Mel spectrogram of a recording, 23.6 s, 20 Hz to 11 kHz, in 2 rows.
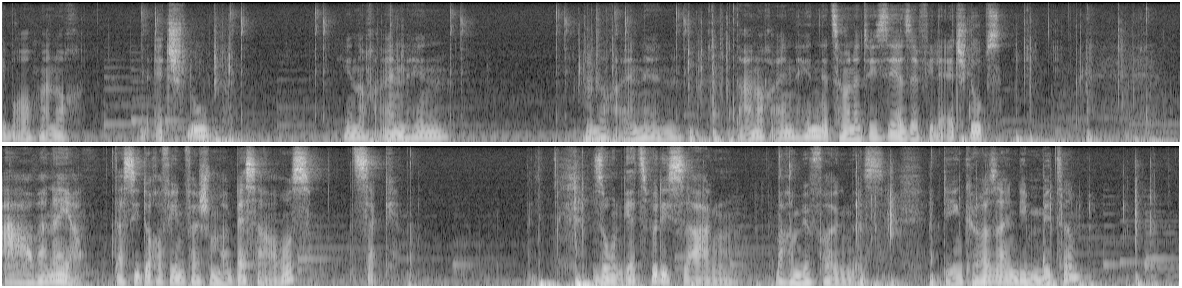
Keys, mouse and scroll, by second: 1.5-5.2 drag, 2.1 ctrl+r, 3.8 ctrl+r, 6.0 ctrl+r, 6.0-7.5 drag, 6.8 a, 7.1 Tab, 7.5-9.6 middle drag, 9.6 Tab, 10.2 Tab, 17.5 KP_7, 18.7 Tab, 19.3 Tab, 19.6 click, 20.5 shift+c, 22.2 a, 22.5 a, 23.1 Tab.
